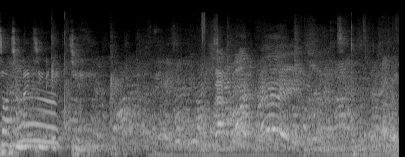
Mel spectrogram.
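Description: A double bass plays a low plucked line.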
